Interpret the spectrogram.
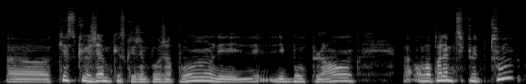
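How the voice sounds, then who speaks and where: Husky, mellow-voiced man vlogging. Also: mid-range voice, normal speed. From France. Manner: earnest and chatty, often restarting phrases. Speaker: YouTube channel host. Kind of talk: casual vlog monologue.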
